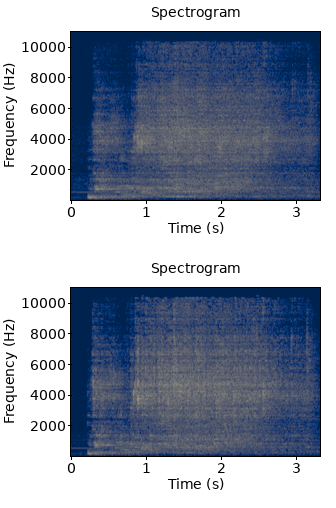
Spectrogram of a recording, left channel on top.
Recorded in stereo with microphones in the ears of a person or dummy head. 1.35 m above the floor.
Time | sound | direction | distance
0.2 | a toilet flushing | 65° right (ahead or behind) | 6 m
